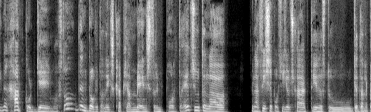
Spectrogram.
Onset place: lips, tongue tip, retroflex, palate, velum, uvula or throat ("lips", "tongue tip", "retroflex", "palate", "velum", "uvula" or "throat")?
tongue tip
